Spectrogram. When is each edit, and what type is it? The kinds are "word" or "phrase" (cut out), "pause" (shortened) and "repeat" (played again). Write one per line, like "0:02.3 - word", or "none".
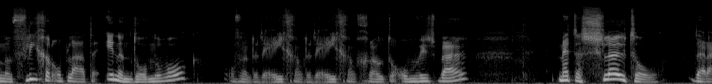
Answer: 0:03.0 - repeat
